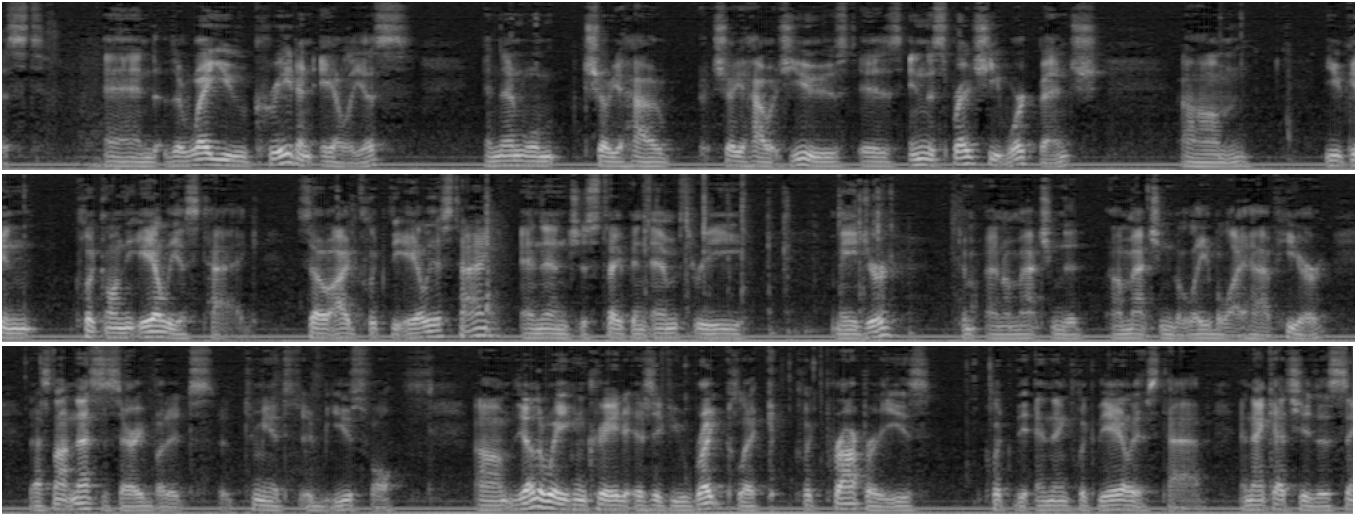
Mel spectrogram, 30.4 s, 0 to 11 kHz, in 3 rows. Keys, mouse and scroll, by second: 3.8 click, 7.0 click, 9.1 click, 10.2 click, 12.5 click, 14.7-17.2 typing, 18.6 click, 20.5 click, 20.9 click, 25.2 right click, 26.2 click, 27.6 click.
